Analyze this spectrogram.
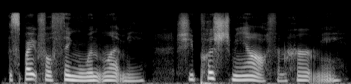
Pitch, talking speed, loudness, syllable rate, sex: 190 Hz, 220 wpm, -17 LUFS, 4.9 syllables/s, female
